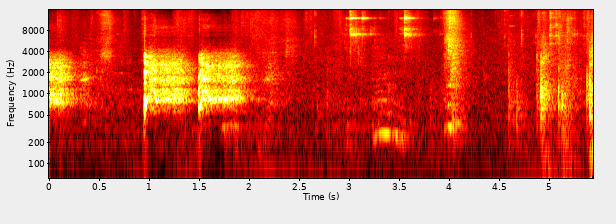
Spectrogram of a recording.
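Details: Löwchen dog playing, recorded in January 2008: two sharp, high barks in quick succession, then softer yips and huffs, with scuffling movement noise.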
